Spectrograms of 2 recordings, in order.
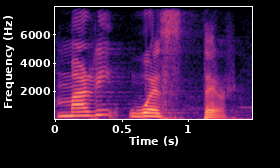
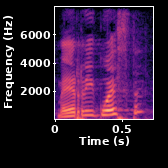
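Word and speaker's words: Merriam-Webster: es un diccionario en inglés me perdonan la pronunciación creo que se llama Mary Wester Sí merry bueno merry Wester Gracias eso y dice que el miedo es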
